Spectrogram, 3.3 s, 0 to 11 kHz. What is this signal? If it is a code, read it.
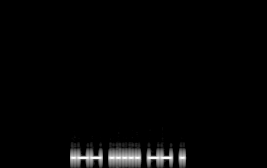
Morse code, heard as a keyed tone, about 29 wpm, 700 Hz. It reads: W5ME
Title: USA Call Signs - 4 Characters - 30wpm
